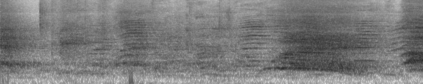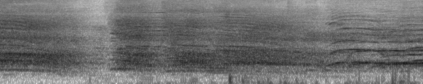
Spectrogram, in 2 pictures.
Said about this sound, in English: Crowd is chanting demon shit.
